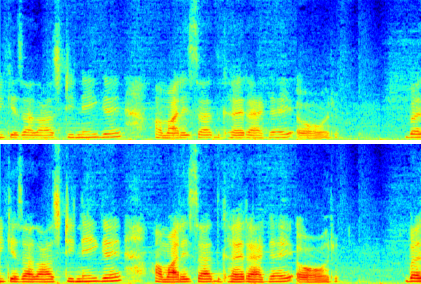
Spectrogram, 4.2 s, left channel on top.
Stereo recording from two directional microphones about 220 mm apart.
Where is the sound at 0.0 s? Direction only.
30° right (ahead or behind).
